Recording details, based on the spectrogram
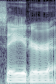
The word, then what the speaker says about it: Sator: I don't know, it just sounded right, but it's pronounced Sator, as we find out early on in the movie, so obviously that's not a normal word like genetically modified organism.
